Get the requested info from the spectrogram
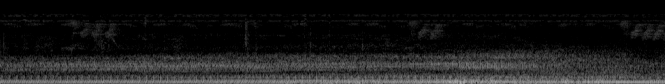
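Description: A motor running with a steady low hum, growing slowly louder.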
